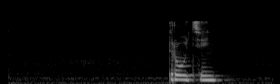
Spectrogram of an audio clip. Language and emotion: Russian, neutral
